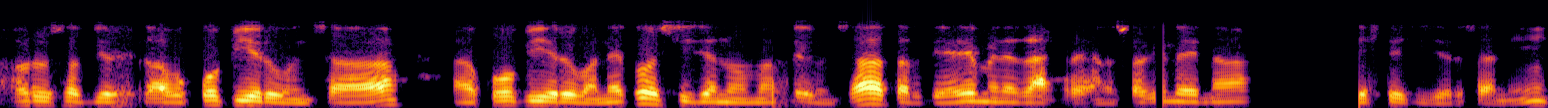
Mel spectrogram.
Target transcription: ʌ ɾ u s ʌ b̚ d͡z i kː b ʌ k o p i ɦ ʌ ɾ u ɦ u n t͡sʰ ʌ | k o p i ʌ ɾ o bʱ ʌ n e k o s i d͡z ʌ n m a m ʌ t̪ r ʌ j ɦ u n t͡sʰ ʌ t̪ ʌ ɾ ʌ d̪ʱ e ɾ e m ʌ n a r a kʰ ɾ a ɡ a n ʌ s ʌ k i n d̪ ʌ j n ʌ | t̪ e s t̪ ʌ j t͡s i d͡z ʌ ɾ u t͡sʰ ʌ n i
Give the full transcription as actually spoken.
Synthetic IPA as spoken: ʌ ɾ u s ʌ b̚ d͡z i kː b ʌ k o p i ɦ ʌ ɾ u ɦ u n t͡sʰ ʌ | k o p i ʌ ɾ u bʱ ʌ n e k o s i d͡z ʌ n m a m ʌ t̪ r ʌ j ɦ u n t͡sʰ ʌ t̪ ʌ ɾ ʌ d̪ʱ e ɾ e m ʌ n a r a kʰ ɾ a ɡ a n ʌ s ʌ k i n d̪ ʌ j n ʌ | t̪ e s t̪ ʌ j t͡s i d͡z ʌ ɾ u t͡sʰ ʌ n i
